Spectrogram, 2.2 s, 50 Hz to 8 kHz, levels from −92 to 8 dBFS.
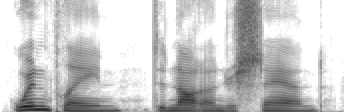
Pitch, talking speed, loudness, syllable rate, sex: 190 Hz, 110 wpm, -19 LUFS, 4.4 syllables/s, female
